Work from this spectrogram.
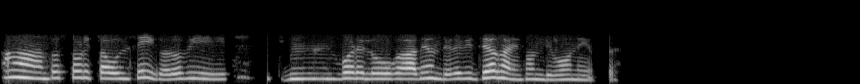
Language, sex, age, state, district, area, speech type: Dogri, female, 30-45, Jammu and Kashmir, Udhampur, rural, conversation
